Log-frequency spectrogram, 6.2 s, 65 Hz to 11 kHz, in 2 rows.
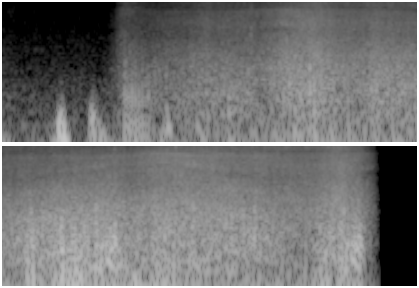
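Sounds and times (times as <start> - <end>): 
soft low thumps of an older brother's heartbeat: 0.0 - 1.3
steady broad whooshing rush: 0.4 - 5.8.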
